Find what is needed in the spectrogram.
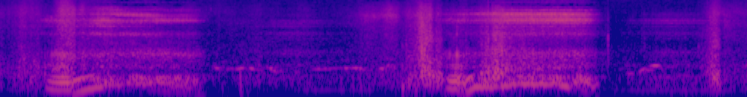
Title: Ramses snoring and bebe being lazy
